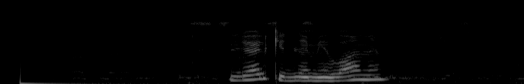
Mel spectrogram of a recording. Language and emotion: Russian, neutral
